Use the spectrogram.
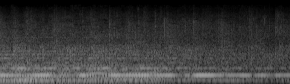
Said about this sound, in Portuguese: Você está feliz com Jesus? Então aplauda Jesus mais uma vez.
